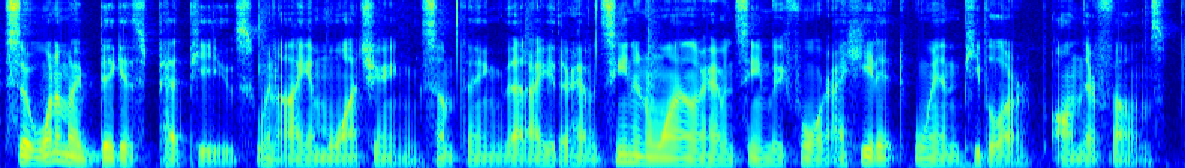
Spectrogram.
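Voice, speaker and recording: A man's voice: low-pitched, brisk, vocal fry, few pauses, fairly bright tone. A man co-hosting a casual podcast, talking through a film in a laid-back, wry way. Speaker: podcast co-host. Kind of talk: casual movie review chat.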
